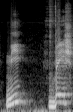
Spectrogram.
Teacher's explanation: a onde o tongo decrescente o som diminui ni veis ó como é que o e é bem mais forte que o i então o som cai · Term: ditongo decrescente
